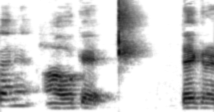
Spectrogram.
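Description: A man talking in a small room. About a second in, his speech is broken by a single sharp click that trails into a brief high hiss.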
